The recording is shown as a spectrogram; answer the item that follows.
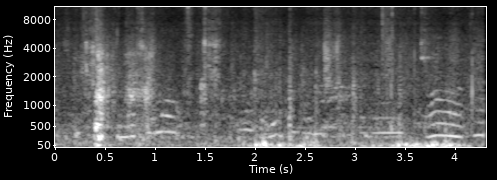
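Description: Indistinct voices of people nearby, with footsteps and scattered clicks on a paved path and a low rumble about two seconds in.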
